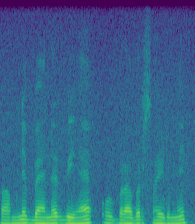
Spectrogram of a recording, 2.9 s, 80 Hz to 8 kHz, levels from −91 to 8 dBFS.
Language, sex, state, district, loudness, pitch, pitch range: Hindi, male, Uttar Pradesh, Saharanpur, -16 LUFS, 115 Hz, 110-125 Hz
